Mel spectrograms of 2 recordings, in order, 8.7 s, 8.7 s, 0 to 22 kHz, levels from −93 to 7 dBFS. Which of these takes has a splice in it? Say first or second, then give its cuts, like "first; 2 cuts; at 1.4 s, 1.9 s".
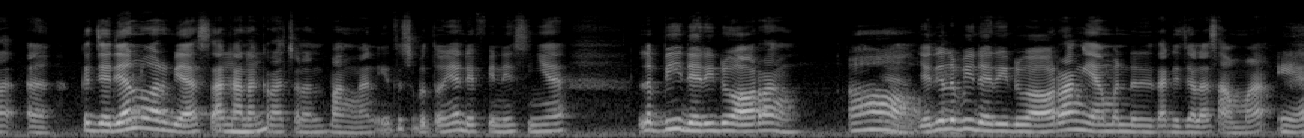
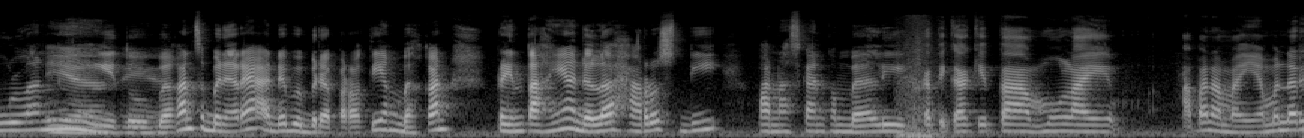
second; 1 cut; at 6.1 s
